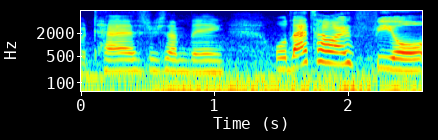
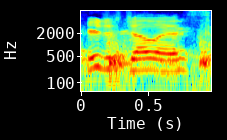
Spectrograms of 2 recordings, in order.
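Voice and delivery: laughing tease; 10 dB louder than usual. Real, not acted. Teasing, laughing.

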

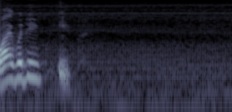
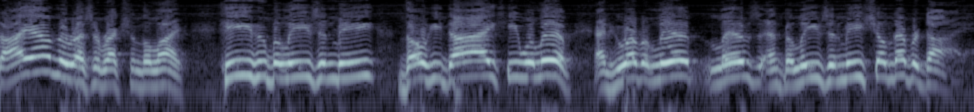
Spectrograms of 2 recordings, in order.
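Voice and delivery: ringing, raised-pitch preacher's proclamation; emphatic declaration; 7 semitones higher, 4 dB louder than usual. Acted. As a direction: proclaim it high and strong. Preacher voices Christ's emphatic declaration.

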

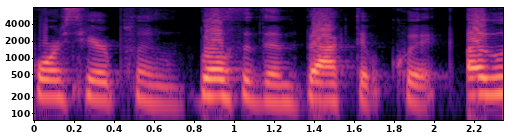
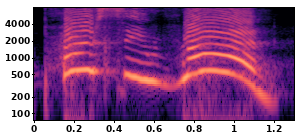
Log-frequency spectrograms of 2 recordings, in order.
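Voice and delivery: very high, loud warning cry; urgent yell; 6 dB louder, much slower than usual. Acted. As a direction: scream the warning at him. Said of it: "who yelled".

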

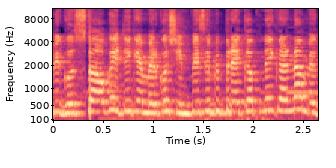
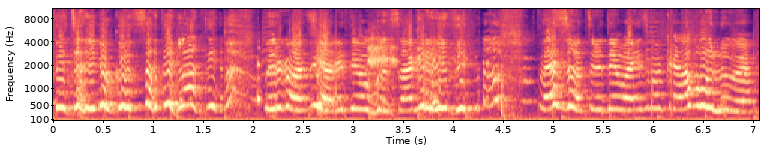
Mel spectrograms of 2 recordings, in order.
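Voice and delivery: laughing; 4 semitones higher than usual. Real, not acted. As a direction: laugh it out, can't hold it. Cracking up after the prank.

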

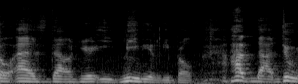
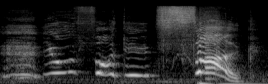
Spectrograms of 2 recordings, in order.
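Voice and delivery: high, slow, drawn-out screaming; long anguished yell of rage; 8 dB louder, much slower than usual. Real, not acted. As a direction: scream it at the screen in fury. Raging at game loss.

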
